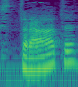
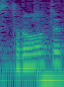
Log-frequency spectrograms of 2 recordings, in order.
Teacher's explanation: on va pas dire strat, on va dire strot parce que c'est un T qui est derrière. · Shown in: second take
